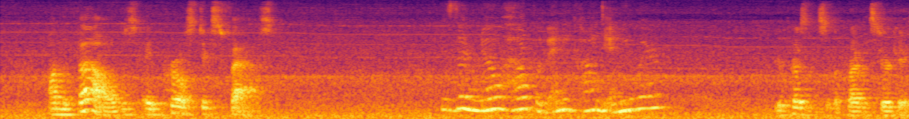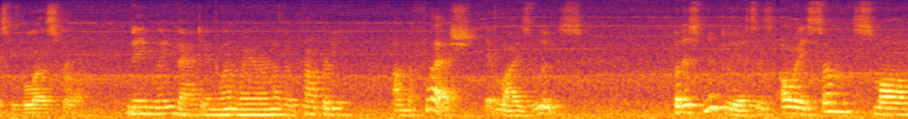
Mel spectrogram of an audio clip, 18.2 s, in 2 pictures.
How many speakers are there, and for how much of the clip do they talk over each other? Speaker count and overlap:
4, no overlap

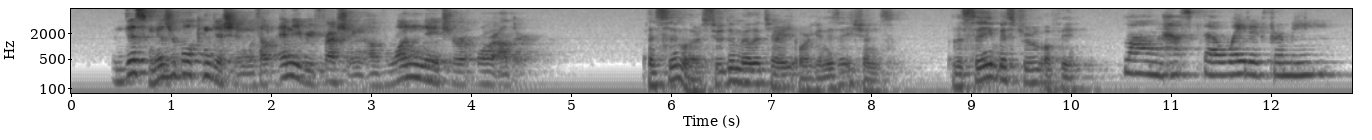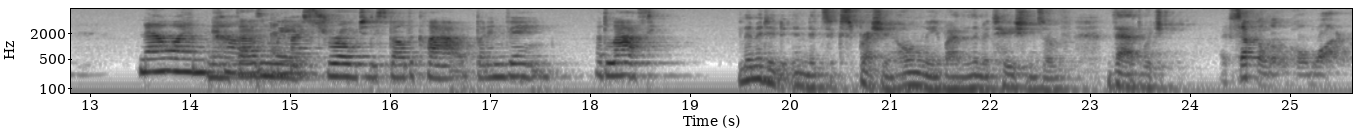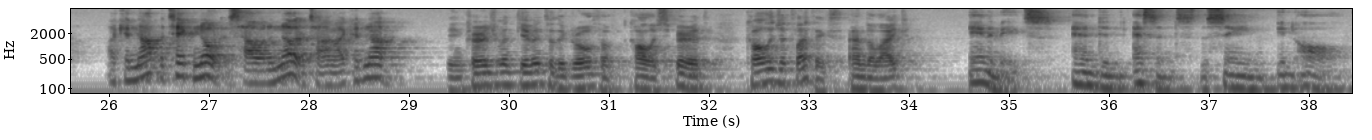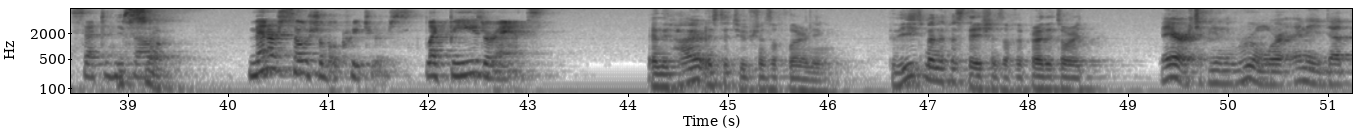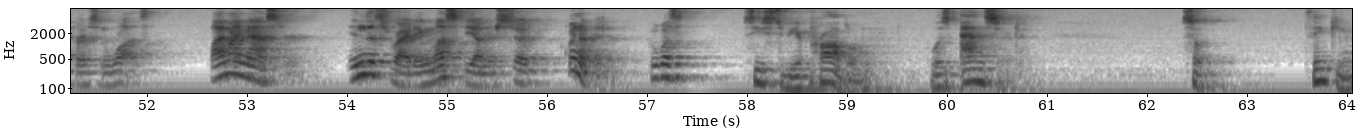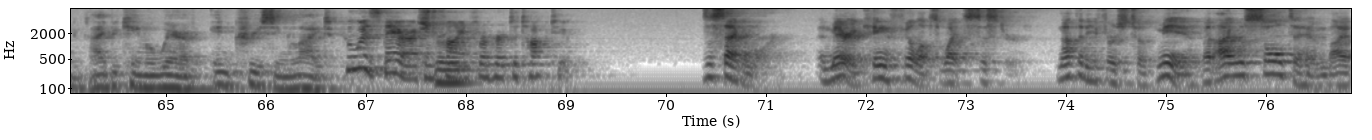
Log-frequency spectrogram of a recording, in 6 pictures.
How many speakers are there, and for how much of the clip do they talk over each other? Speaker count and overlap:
5, about 4%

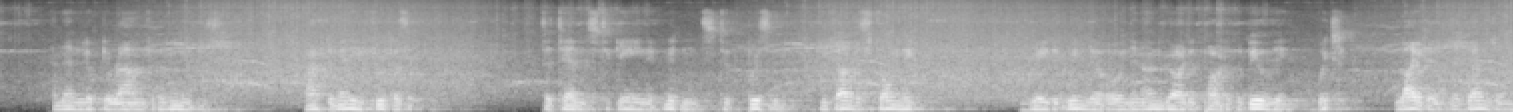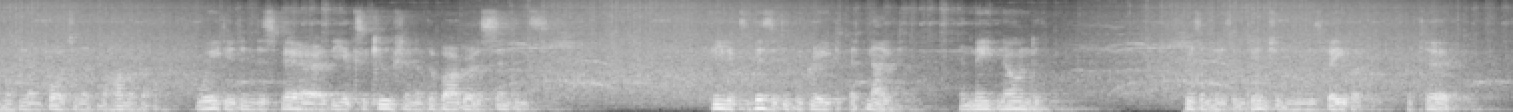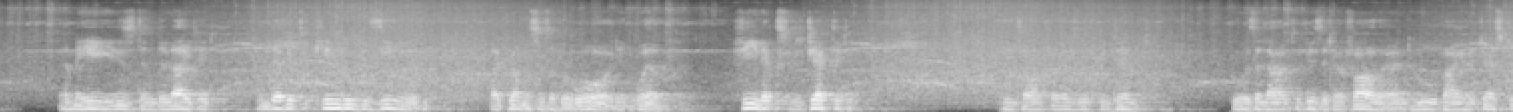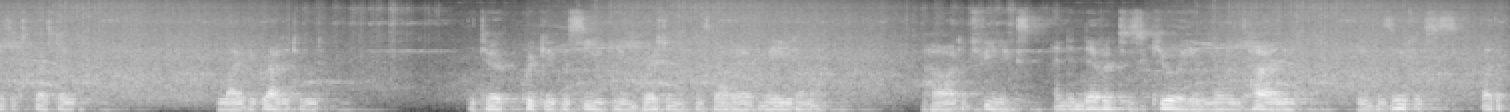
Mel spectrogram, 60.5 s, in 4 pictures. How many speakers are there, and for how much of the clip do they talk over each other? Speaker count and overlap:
1, no overlap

